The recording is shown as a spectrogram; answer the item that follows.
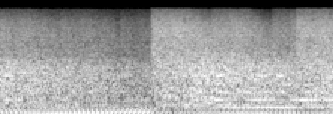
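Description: A loud, hiss-like rushing noise, a dramatic sound-effect swell, laid over held tones of the background score. The noise dips briefly about a second in, then swells again.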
